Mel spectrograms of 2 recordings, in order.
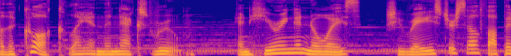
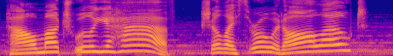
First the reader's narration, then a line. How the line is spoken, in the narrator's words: Tom yelled out again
